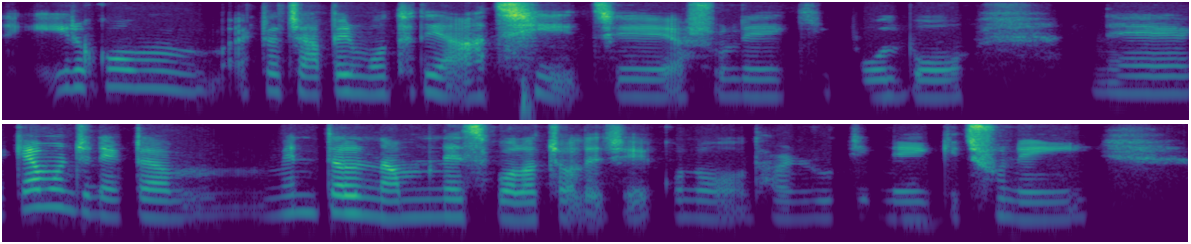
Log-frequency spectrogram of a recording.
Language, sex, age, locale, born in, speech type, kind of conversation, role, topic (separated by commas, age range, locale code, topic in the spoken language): Bengali, female, 25-29, bn-BD, Bangladesh, conversation, advice, user, আপনি কেন প্রতিদিনের কাজে কোনো অর্থ খুঁজে পাচ্ছেন না?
